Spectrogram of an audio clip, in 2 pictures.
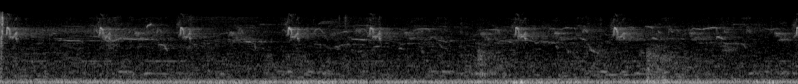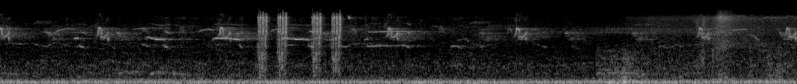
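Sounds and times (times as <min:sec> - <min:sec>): sharp clicks: 0:00.0 - 0:00.2, 0:10.5 - 0:11.6
bird chirping: 0:00.0 - 0:15.9.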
